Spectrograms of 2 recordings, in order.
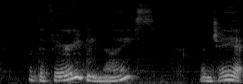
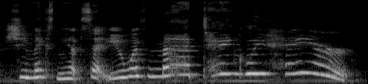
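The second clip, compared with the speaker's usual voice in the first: much higher, building line; high dramatic; 12 semitones higher, 4 dB louder than usual. Acted. Fairy complains to Jaya in a high dramatic voice. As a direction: sing it up high.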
